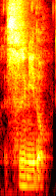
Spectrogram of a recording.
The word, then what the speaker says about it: Silmido: Then there's also the film Silmido, or how do you pronounce that? – Silmido.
